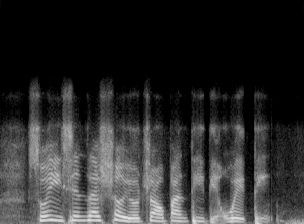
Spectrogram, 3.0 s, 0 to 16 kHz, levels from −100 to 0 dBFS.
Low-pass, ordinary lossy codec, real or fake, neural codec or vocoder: 7.2 kHz; Opus, 16 kbps; fake; codec, 16 kHz, 16 kbps, FunCodec, trained on Chinese and English, 50 frames a second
